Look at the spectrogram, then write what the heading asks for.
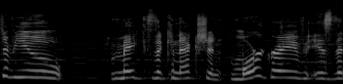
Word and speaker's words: Morgrave: this is the word morgrave everybody roll me a history check please okay huh m-o-r-g-r-a-v-e oh wow actually how it sounds right I mean they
